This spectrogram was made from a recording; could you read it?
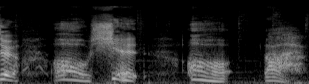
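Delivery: very slow, drawn-out, wounded cry of agony. Retelling how a kicked enemy reacts to his broken leg: imitating an enemy in pain. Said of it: "He's like".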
